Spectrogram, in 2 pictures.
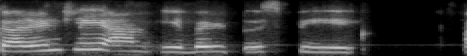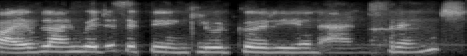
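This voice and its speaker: A woman with a Gujarati accent speaks in a fairly high pitch with ordinary pitch variation. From India, Maharashtra. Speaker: language learner at online meetup. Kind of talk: casual chat.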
